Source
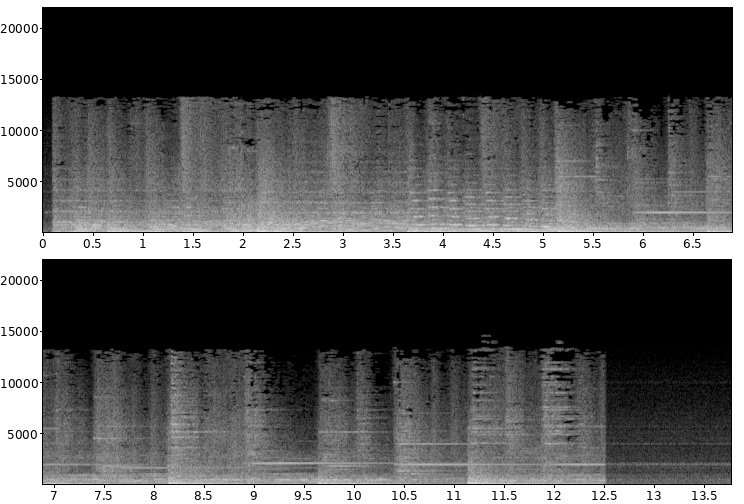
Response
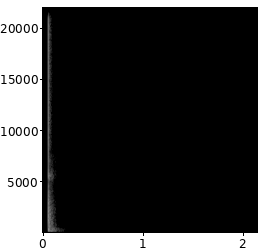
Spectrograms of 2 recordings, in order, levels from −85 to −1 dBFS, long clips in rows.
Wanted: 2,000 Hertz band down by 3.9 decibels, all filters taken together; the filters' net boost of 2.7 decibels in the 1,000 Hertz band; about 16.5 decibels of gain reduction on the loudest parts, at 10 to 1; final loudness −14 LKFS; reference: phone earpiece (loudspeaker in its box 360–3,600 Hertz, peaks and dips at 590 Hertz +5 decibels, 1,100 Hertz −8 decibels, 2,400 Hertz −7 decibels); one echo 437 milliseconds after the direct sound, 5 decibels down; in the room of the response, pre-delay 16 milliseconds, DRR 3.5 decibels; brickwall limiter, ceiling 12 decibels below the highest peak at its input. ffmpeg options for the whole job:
-filter_complex "[0:a]equalizer=frequency=1000:width_type=o:gain=7,equalizer=frequency=2000:width_type=o:gain=-4,acompressor=threshold=-28dB:ratio=10,alimiter=level_in=5dB:limit=-24dB:level=0:latency=1,volume=-5dB,aecho=1:1:437:0.562,asplit=2[link_01][link_02];[1:a]atrim=start_sample=2205,adelay=16[link_03];[link_02][link_03]afir=irnorm=-1:irlink=0,volume=-8dB[link_04];[link_01][link_04]amix=inputs=2:normalize=0,highpass=360,equalizer=frequency=590:width_type=q:width=4:gain=5,equalizer=frequency=1100:width_type=q:width=4:gain=-8,equalizer=frequency=2400:width_type=q:width=4:gain=-7,lowpass=frequency=3600:width=0.5412,lowpass=frequency=3600:width=1.3066,volume=24.5dB"

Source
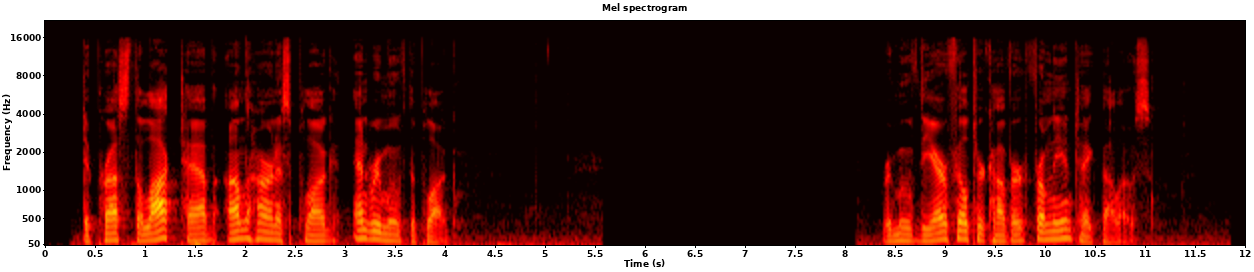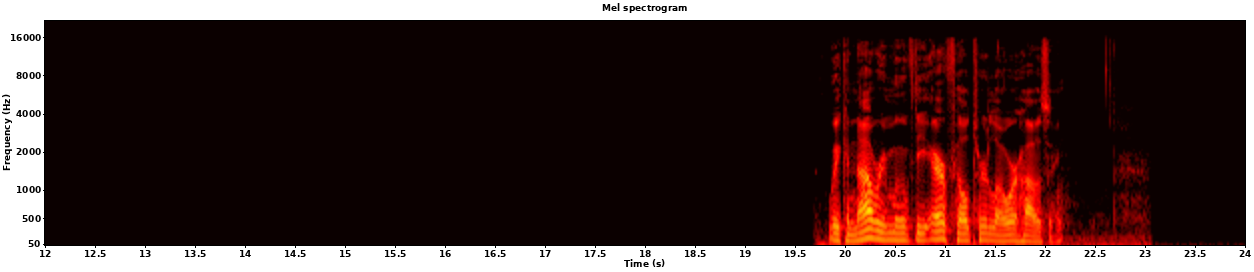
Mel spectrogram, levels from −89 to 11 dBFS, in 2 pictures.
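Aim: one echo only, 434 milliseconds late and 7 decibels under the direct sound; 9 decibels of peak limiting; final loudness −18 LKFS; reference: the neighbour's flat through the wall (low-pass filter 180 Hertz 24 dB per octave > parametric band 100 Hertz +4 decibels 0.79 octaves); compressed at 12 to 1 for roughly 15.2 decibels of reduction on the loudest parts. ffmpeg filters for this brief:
ffmpeg -i in.wav -af "acompressor=threshold=-34dB:ratio=12,alimiter=level_in=8.5dB:limit=-24dB:level=0:latency=1,volume=-8.5dB,lowpass=frequency=180:width=0.5412,lowpass=frequency=180:width=1.3066,equalizer=frequency=100:width_type=o:width=0.79:gain=4,aecho=1:1:434:0.447,volume=28.5dB" out.wav

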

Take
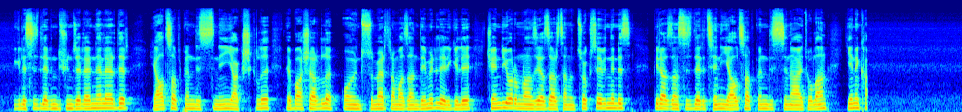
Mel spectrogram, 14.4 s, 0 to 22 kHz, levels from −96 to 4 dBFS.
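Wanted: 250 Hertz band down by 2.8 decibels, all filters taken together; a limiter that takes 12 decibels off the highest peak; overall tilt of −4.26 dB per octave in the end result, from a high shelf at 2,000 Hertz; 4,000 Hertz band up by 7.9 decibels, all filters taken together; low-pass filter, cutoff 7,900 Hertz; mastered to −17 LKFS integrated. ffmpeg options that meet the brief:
ffmpeg -i in.wav -af "lowpass=7900,equalizer=frequency=250:width_type=o:gain=-4,highshelf=frequency=2000:gain=3.5,equalizer=frequency=4000:width_type=o:gain=7,volume=15dB,alimiter=limit=-8dB:level=0:latency=1" out.wav

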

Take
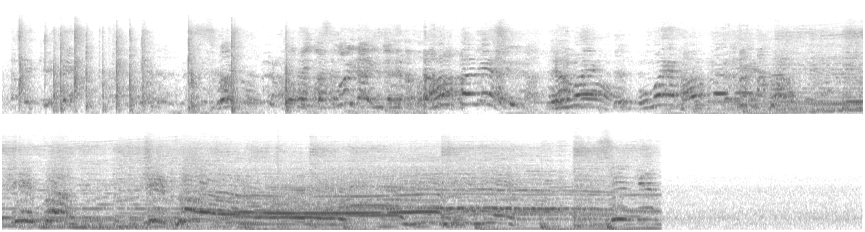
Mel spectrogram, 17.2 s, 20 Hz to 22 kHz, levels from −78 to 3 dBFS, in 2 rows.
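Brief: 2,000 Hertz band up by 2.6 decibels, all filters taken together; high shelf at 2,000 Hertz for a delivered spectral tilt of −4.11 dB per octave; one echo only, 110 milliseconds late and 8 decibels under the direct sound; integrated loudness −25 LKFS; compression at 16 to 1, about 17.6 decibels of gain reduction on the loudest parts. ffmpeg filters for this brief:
ffmpeg -i in.wav -af "highshelf=frequency=2000:gain=-7.5,equalizer=frequency=2000:width_type=o:gain=7.5,acompressor=threshold=-42dB:ratio=16,aecho=1:1:110:0.398,volume=20.5dB" out.wav

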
